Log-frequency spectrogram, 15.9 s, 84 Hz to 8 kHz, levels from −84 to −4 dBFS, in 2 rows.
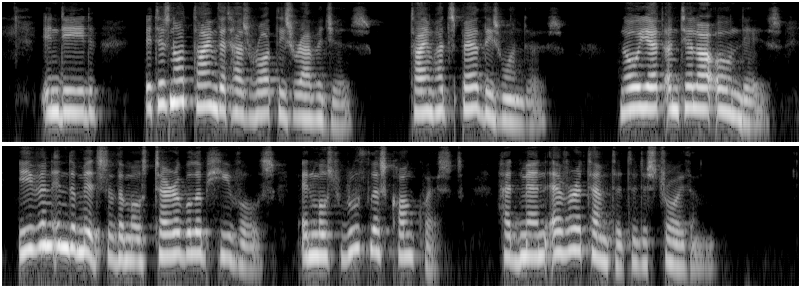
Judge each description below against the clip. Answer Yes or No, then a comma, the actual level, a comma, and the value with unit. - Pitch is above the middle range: Yes, high, 225 Hz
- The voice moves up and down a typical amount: Yes, average, 4.1 semitones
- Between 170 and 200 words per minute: No, average, 155 wpm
